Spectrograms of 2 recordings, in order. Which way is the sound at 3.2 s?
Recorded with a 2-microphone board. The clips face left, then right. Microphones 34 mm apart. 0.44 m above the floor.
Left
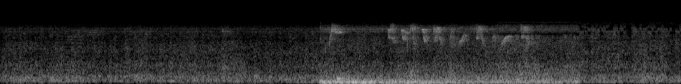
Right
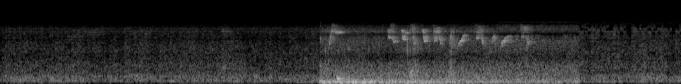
50° right (ahead or behind).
